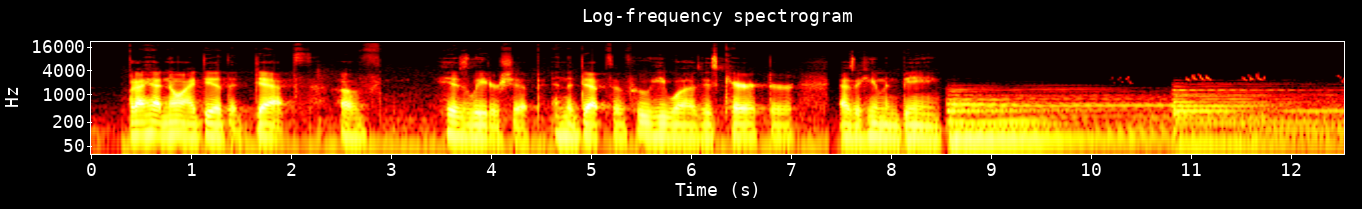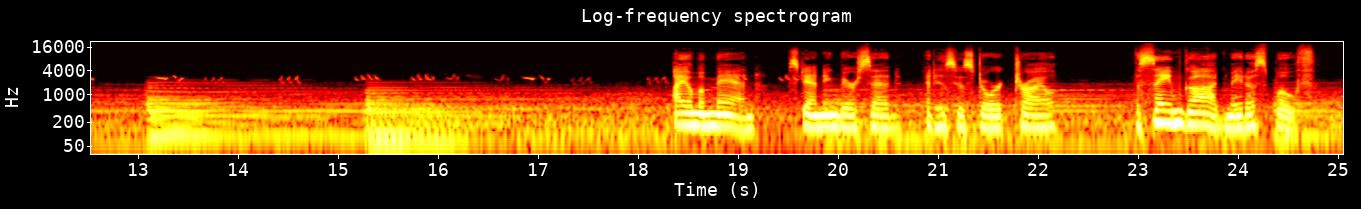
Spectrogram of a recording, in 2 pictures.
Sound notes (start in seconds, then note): 8.7 instrumental music; 10.4 birds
